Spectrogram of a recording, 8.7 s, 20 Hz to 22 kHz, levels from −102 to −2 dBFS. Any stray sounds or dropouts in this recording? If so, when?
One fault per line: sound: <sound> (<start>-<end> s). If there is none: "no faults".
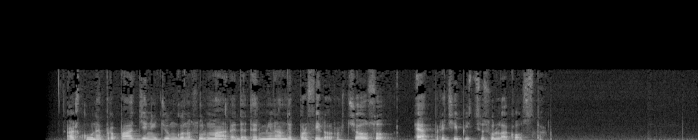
no faults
